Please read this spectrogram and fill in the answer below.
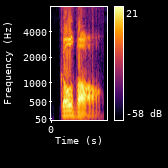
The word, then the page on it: goalball: American English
